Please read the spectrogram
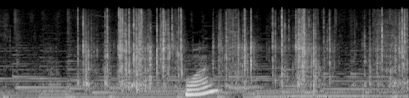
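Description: Crinkly foil toy packaging being handled, crackling most from about a second in, over steady background music.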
